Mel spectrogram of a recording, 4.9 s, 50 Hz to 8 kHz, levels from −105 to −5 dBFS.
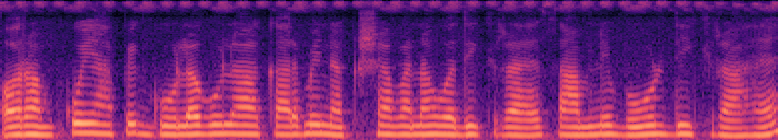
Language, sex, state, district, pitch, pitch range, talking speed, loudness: Hindi, female, Chhattisgarh, Raigarh, 180 Hz, 170-185 Hz, 220 wpm, -29 LUFS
